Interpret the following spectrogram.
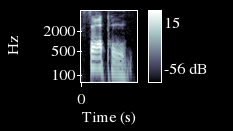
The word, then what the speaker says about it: Faupel: But the first person I can see is actually Johannes Foppel. I hope I didn't mispronounce that. Welcome, Johannes. How you doing? Hi, thanks. Yeah, Johannes Faupel is in German pronunciation, but it's totally okay.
